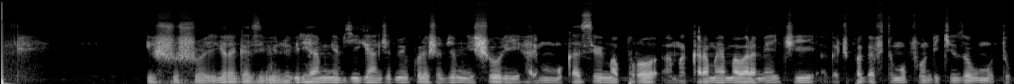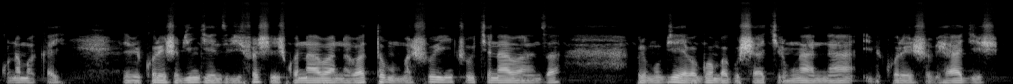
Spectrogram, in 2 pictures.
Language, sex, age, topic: Kinyarwanda, male, 25-35, education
